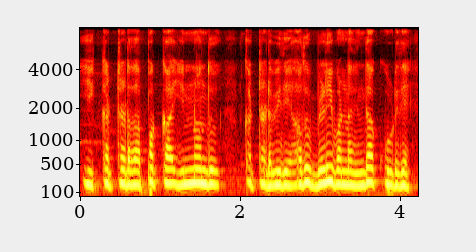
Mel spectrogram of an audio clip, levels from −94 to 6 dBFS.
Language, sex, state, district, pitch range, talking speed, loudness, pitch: Kannada, male, Karnataka, Bangalore, 190-210 Hz, 125 wpm, -12 LUFS, 195 Hz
